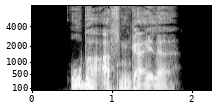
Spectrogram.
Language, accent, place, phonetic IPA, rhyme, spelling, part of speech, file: German, Germany, Berlin, [ˈoːbɐˈʔafn̩ˈɡaɪ̯lə], -aɪ̯lə, oberaffengeile, adjective, De-oberaffengeile.ogg
- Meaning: inflection of oberaffengeil: 1. strong/mixed nominative/accusative feminine singular 2. strong nominative/accusative plural 3. weak nominative all-gender singular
